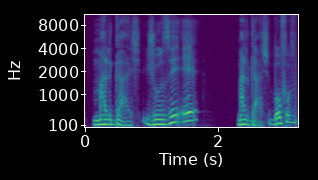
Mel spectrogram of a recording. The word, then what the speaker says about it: malgache: So you don't pronounce this, but this one we pronounce malgache.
